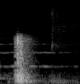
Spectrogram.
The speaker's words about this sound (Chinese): 然后啊，他砰的一声关上了门。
